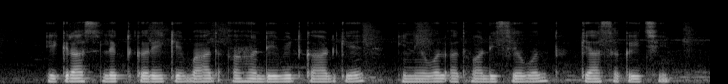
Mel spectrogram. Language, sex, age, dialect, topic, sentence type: Maithili, male, 18-24, Eastern / Thethi, banking, statement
